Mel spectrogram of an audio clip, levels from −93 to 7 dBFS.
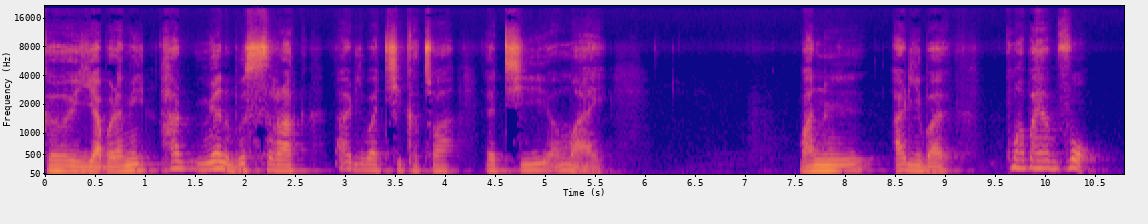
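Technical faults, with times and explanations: Throughout: generation loss. The speech has a swirly, hollow quality and consonant attacks come out smeared, more than a single MP3 pass at around 128 kbit/s would leave. That points to the audio likely being decoded and re-encoded about five times. Each pass requantises on a shifted frame grid, so the noise and spectral holes pile up instead of staying put. The top end still reaches about 20.1 kHz.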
